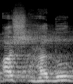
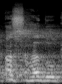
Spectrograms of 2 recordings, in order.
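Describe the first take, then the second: First: The middle consonant is an 'sh' sound. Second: The middle consonant is an 's' sound. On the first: The speaker calls it right. "अशहदू के बजाय" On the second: The speaker calls it wrong. "वो शीन नहीं पढ़ते थे, वो सीन पढ़ते थे"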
